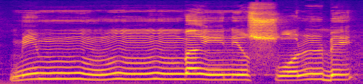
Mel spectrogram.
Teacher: اقلاب ہوگا، اس لیے کہ نون ساکن کے بعد با ہے، اس لیے نون ساکن کو میم سے بدل کر کے گنہ کے ساتھ پڑھیں گے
